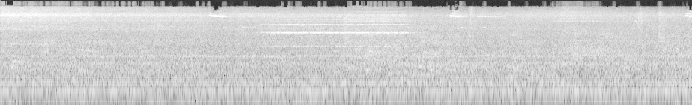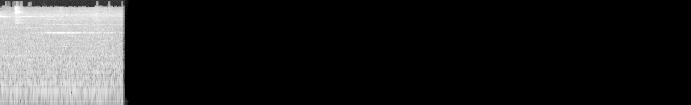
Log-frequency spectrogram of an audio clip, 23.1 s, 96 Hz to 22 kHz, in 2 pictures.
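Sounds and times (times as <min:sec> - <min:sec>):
train rolling noise: 0:00.0 - 0:13.6
high wheel squeals: 0:03.2 - 0:08.6, 0:11.4 - 0:13.6.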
